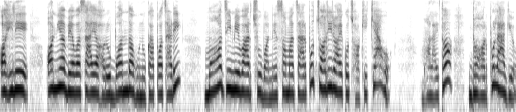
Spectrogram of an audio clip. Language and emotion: Nepali, fearful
